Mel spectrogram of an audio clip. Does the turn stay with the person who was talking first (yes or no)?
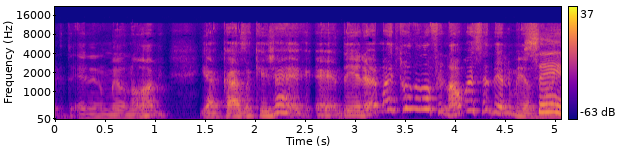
no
